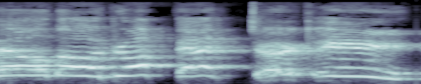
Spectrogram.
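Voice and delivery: very high, stretched-out, drawn-out scream. Retelling a dog walk when the dog grabbed a chick: retelling a scream. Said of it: "And so I screamed".

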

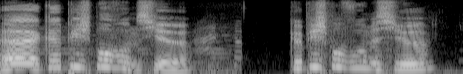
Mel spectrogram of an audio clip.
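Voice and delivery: put-on high, loud elderly woman's voice. Game master voices the receptionist at the front desk, old lady receptionist voice. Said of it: "devant une agent d'accueil, une vieille dame avec un chignon, enfin une vieille dame, 55 ans, petite, courte sur pattes".

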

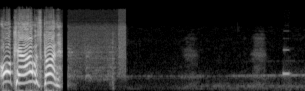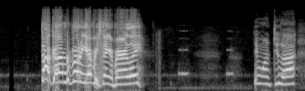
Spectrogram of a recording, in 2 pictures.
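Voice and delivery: flustered, panicked, with swooping pitch. Streaming, telling doc they're having to reboot everything, panicking. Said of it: "I'm kind of panicking".

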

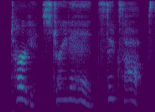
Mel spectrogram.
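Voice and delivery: hushed whispered voice. At an egg hunt, a turkey in a rabbit costume spots an egg, whispered. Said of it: "he whispered to Cow".

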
